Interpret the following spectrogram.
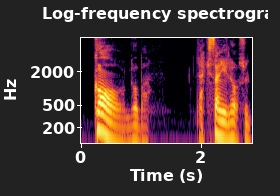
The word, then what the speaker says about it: Córdoba: En français, on prononce Cordoue. Moi, j'aime pas ça dire Cordoue. C'est Cordoba. Et on met l'accent sur le premier O. Cordoba.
